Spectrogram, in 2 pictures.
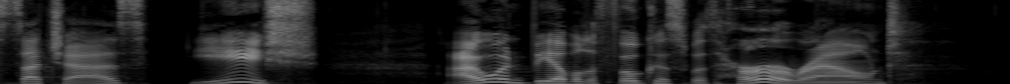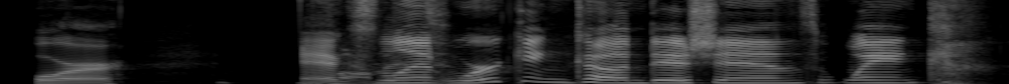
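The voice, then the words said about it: Put-on Southern US accent. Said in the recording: “I don't know why all of a sudden I put on like a Southern accent, but it just kind of came out.”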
